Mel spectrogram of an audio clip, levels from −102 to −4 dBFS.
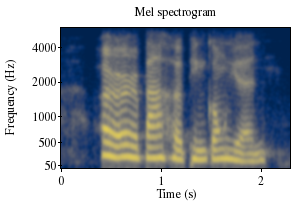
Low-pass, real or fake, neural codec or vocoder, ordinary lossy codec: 5.4 kHz; real; none; Opus, 16 kbps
